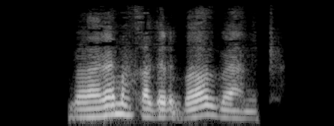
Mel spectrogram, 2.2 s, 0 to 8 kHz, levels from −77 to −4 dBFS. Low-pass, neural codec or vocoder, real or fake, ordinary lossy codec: 7.2 kHz; codec, 16 kHz in and 24 kHz out, 0.6 kbps, FireRedTTS-2 codec; fake; MP3, 32 kbps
